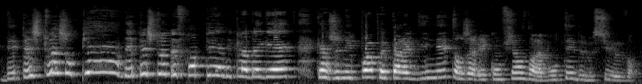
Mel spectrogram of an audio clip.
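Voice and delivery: excited wife. Acted. Claudine urging her husband to strike the tonneau, eager and hurried. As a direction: babble eagerly, urging him on.

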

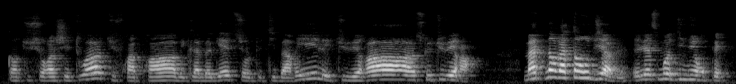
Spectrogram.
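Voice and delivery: loud, ending fast and impatient; the wind lord sending the miller to the devil; commanding wind lord. Acted. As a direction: instruct him, then shoo him off. Wind lord instructs and dismisses.

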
